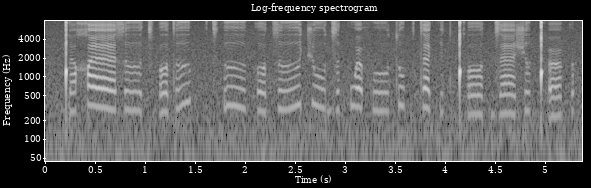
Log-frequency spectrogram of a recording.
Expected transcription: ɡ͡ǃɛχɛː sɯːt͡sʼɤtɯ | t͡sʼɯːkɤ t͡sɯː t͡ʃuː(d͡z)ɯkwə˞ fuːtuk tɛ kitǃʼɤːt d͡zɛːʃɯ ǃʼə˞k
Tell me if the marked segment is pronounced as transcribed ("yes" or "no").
yes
